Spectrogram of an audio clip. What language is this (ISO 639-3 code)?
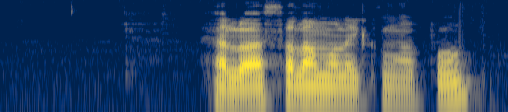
ben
